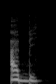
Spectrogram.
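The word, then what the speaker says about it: habite: the sound H because in France we don't pronounce the h Abit okay instead of habit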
